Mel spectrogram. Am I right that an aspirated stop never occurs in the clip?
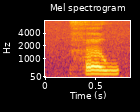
yes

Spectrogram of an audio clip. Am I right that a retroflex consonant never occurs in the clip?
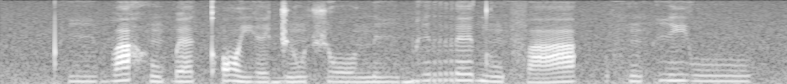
yes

